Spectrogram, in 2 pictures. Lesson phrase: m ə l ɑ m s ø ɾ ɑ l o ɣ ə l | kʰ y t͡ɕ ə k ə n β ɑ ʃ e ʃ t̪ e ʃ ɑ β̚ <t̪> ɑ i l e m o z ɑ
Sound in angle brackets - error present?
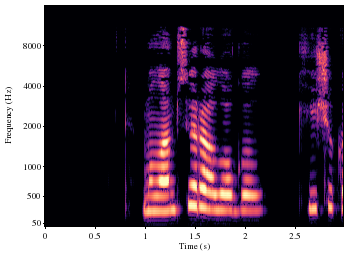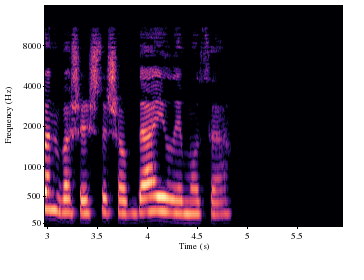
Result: yes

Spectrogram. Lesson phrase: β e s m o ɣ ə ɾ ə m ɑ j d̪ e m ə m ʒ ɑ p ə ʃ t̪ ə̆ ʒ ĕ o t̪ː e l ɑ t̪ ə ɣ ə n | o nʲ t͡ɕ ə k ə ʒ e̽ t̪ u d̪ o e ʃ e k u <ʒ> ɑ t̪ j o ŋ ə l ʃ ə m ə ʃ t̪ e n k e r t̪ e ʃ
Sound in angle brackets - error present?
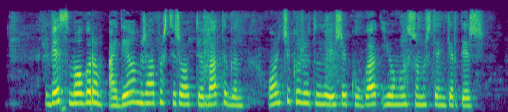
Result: yes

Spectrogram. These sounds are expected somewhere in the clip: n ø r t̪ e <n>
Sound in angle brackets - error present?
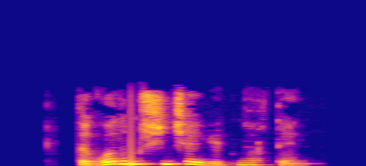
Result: no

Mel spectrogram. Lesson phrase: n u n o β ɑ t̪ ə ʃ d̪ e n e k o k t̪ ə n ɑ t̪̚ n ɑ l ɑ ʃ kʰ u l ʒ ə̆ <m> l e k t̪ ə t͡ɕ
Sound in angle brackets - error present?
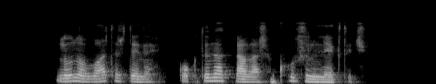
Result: yes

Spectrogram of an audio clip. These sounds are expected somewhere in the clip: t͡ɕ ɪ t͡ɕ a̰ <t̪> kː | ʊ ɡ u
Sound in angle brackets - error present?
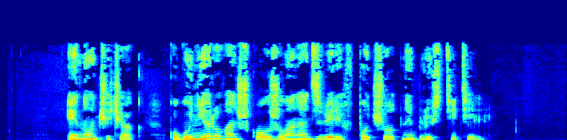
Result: yes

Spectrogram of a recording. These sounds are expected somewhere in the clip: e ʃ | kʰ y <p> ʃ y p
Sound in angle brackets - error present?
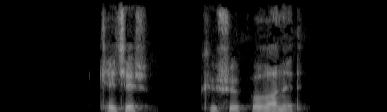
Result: yes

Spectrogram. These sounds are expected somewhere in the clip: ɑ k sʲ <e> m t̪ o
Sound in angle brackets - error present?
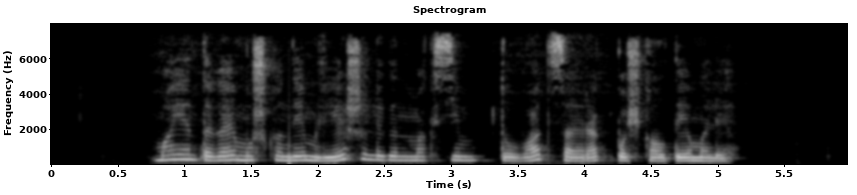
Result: yes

